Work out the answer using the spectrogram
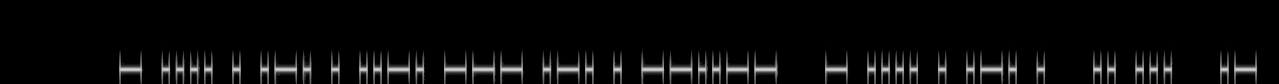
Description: Morse code, heard as a keyed tone, about 17 wpm, 700 Hz. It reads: THEREFORE, THERE IS A
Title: Sentences from Top 1500 Words 17wpm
